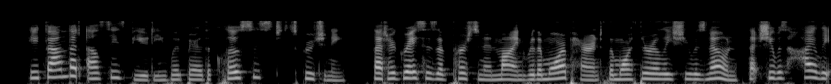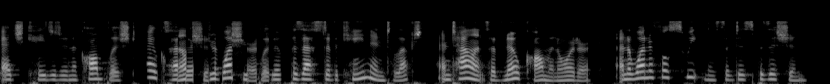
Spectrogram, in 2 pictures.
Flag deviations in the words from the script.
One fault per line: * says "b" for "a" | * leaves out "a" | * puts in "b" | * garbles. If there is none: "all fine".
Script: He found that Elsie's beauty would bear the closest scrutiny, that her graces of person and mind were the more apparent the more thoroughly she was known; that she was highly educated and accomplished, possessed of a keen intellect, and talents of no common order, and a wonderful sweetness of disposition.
* garbles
